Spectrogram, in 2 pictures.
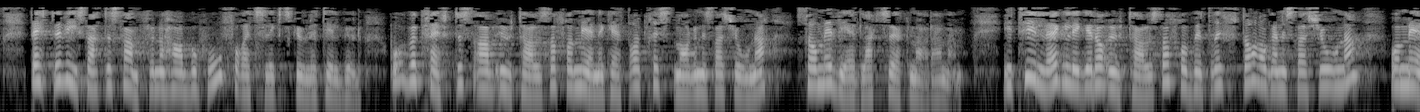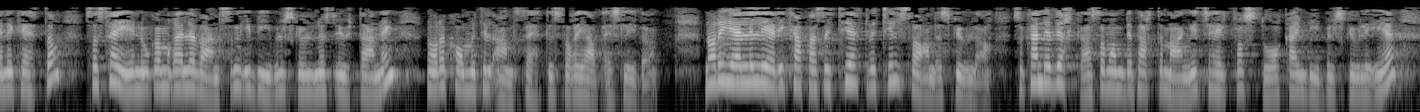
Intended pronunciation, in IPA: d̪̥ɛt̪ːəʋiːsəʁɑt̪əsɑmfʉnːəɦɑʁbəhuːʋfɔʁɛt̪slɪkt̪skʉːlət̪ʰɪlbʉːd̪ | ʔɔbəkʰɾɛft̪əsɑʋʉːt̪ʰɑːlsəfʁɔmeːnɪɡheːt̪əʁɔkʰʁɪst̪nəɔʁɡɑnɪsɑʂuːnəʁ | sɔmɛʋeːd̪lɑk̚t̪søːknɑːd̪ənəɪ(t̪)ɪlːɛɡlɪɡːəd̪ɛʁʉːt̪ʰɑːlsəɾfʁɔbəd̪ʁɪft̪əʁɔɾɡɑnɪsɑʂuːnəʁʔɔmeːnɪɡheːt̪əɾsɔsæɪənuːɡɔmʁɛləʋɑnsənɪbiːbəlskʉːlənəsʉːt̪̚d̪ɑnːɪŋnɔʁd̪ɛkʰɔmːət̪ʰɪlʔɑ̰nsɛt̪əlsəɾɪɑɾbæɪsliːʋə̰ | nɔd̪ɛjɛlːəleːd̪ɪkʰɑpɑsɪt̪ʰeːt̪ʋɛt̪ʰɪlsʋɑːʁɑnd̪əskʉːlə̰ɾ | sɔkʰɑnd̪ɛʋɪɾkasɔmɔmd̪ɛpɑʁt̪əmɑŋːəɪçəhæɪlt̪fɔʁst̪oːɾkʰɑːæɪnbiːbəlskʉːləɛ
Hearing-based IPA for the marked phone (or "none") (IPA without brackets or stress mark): t̪ʰ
